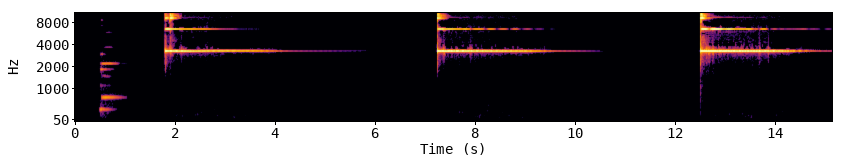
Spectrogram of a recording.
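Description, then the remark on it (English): A bright bell is struck three times, about five seconds apart, each strike ringing out clearly and fading slowly into silence before the next. “And then receiving the sounds of the bell.”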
